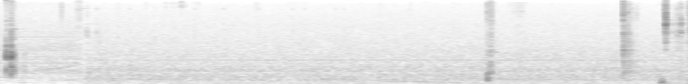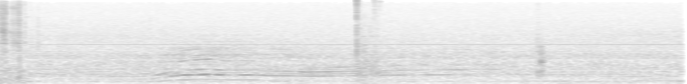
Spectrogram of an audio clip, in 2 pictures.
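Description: Wire stripper clicking and snipping on thin insulated wires: scattered sharp snaps, the loudest just after the start and about halfway. A short faint wavering tone comes in between them.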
